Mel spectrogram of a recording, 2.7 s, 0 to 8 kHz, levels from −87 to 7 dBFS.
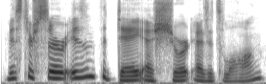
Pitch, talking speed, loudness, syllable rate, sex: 175 Hz, 225 wpm, -17 LUFS, 4.3 syllables/s, male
